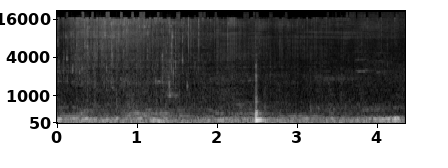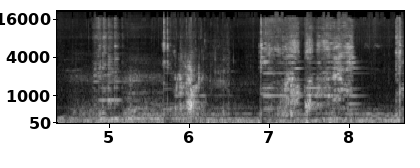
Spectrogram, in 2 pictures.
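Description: Water is poured into a simmering curry in a pot: a single clink, then bursts of splashing and trickling liquid through the latter half over a steady low kitchen rumble.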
